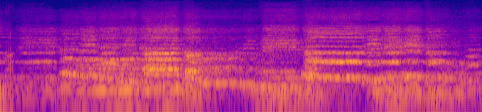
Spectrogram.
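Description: Choral music: a choir singing long held notes, the chord shifting every second or two.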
